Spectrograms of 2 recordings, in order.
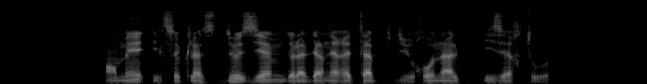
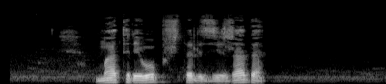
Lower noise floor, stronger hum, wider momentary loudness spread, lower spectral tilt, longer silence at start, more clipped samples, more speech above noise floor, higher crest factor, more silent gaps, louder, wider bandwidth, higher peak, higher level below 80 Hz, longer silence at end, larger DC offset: first, -78 dBFS vs -52 dBFS; neither; first, 12 LU vs 9 LU; second, -3 dB/octave vs -6 dB/octave; about the same, 1.05 s vs 0.95 s; neither; first, 37 dB vs 32 dB; about the same, 24 dB vs 20 dB; neither; second, -40 LUFS vs -19 LUFS; first, 14.5 kHz vs 11 kHz; second, -20 dBFS vs -2 dBFS; second, -74 dBFS vs -52 dBFS; second, 1 s vs 1.25 s; neither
